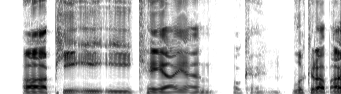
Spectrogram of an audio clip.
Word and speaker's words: Pekin: it spelled like pecan? Peekin.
